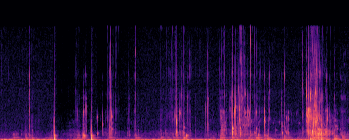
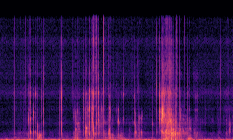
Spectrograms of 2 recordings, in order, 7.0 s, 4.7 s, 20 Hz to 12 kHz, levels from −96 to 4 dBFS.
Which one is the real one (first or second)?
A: first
